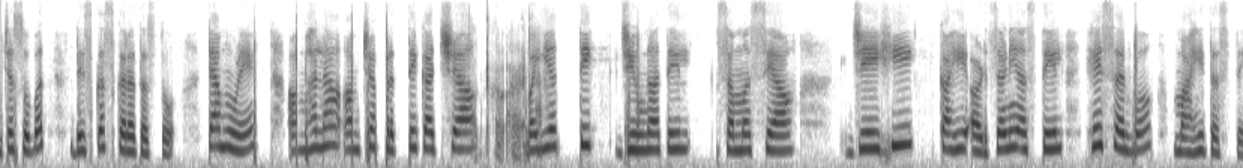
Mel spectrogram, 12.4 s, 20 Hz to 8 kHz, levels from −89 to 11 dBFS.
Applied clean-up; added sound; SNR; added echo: neural diffusion model UNIVERSE++.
